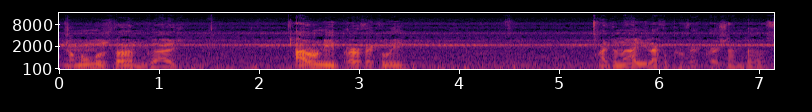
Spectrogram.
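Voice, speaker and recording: Eating on camera, this mukbang host speaks in a lowish voice at a moderate pace, pausing often. His casual review keeps coming back to the same brief verdicts, and the recording has noticeably noisy background sound.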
